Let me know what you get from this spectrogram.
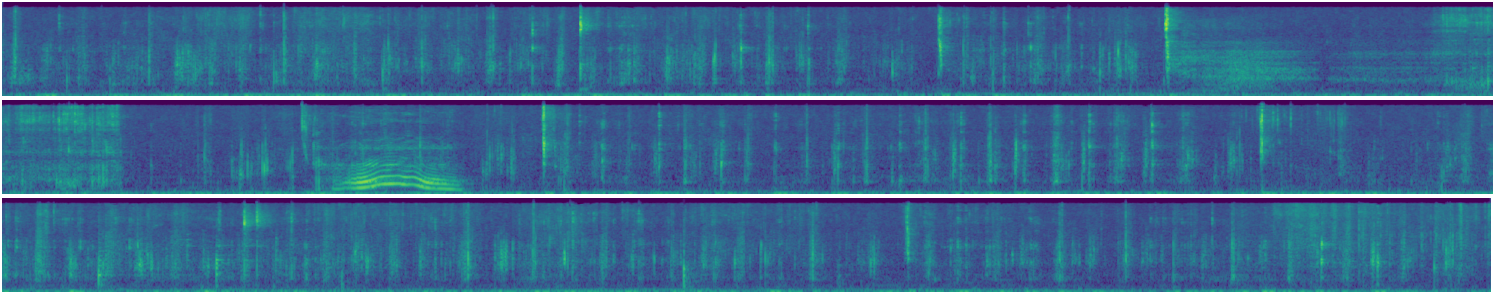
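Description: Close-miked chewing of a spicy bibimbap, with wet crunching and small mouth clicks throughout. About twelve seconds in there is a short hum that rises and falls in pitch, the loudest sound here.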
